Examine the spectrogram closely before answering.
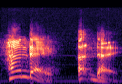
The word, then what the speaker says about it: Hyundai: the car brand Hyundai a lot of people say Hyundai or make it three syllables and say Hyundai you know but it's really it's really just Hyundai day also a lot of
